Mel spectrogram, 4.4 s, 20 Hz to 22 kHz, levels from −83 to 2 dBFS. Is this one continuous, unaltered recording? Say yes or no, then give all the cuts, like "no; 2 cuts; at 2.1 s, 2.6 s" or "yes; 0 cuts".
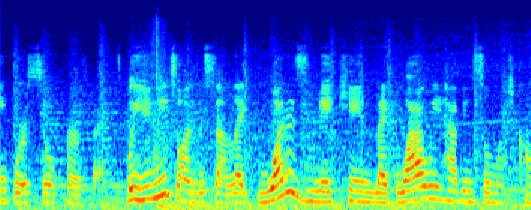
no; 1 cut; at 2.1 s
